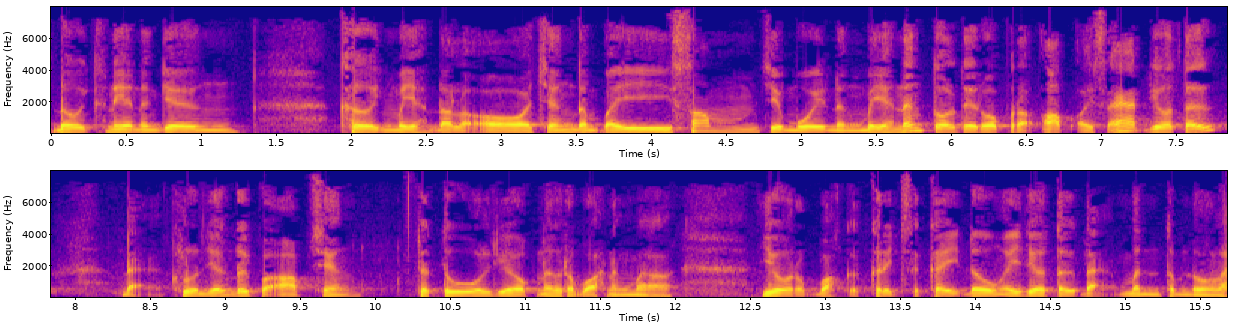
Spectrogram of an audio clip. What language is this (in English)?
Vietnamese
